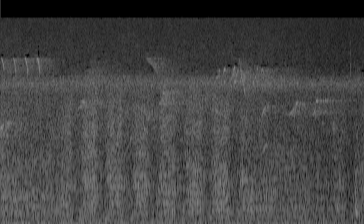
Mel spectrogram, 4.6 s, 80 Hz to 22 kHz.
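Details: Great Hornbill flying over the Western Ghats at Nelliyampathy Hills, Kerala, India, recorded with a ZOOM H2n: soft, rhythmic whooshing wingbeats, about two or three per second, steady throughout, with faint high bird calls and a light natural background hiss.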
